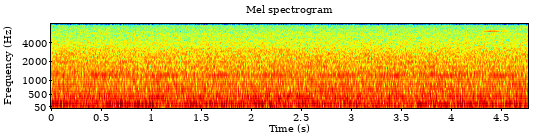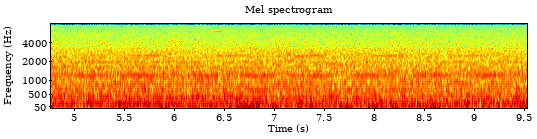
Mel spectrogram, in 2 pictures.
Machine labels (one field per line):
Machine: fan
